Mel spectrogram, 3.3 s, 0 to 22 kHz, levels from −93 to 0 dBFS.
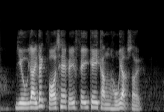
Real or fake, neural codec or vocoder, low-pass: fake; codec, 16 kHz, 2 kbps, X-Codec, HuBERT features, trained on LibriSpeech; 7.2 kHz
